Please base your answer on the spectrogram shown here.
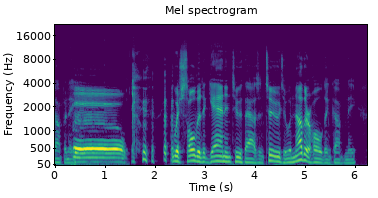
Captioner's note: laughter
